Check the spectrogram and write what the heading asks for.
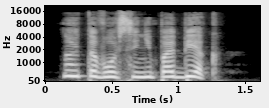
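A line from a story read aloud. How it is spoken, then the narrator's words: Desperate exclamation. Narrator (Russian): воскликнула в отчаянии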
